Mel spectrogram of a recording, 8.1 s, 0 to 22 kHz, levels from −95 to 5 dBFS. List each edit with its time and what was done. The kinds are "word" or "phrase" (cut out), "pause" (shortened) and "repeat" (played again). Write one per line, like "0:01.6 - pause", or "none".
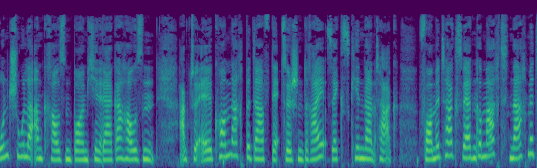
0:01.5 - word
0:03.5 - word
0:04.2 - word
0:04.9 - word
0:05.6 - word
0:07.2 - word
